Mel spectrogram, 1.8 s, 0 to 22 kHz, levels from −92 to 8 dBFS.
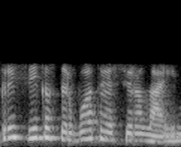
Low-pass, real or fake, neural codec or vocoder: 3.6 kHz; real; none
